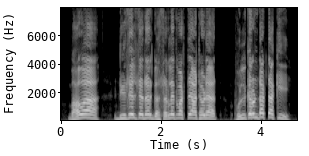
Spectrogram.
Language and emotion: Marathi, happy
